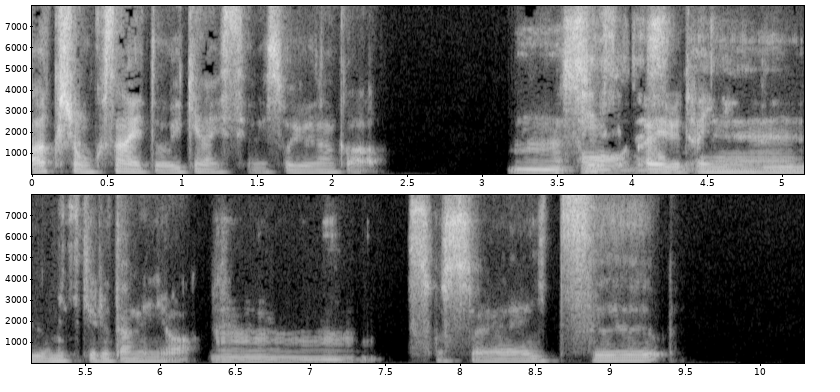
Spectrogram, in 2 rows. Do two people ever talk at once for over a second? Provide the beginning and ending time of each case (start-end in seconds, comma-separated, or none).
3.6-5.2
